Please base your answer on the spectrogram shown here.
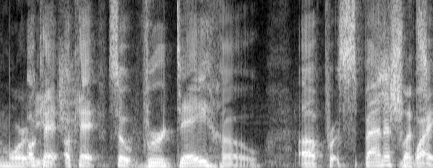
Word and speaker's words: Verdejo: So Verdejo, for Spanish Let's white. spell it V-E-R-D.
